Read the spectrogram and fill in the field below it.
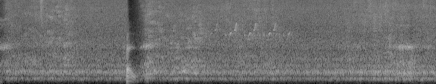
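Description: Dense, steady buzzing of many bees swarming close by at a horizontal beehive damaged by hive beetles, a continuous droning hum with a brief bump partway through.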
